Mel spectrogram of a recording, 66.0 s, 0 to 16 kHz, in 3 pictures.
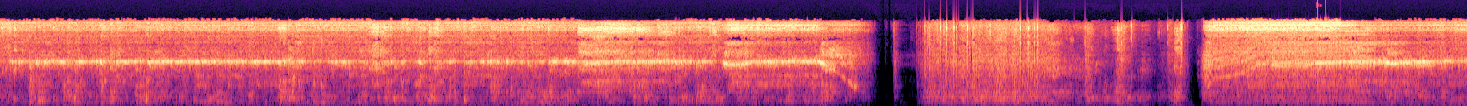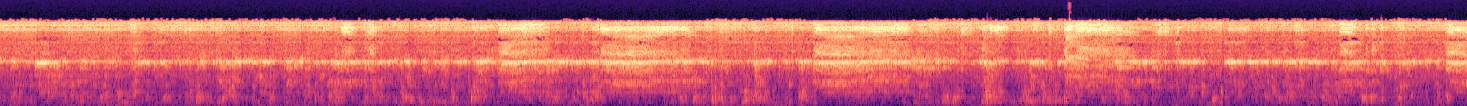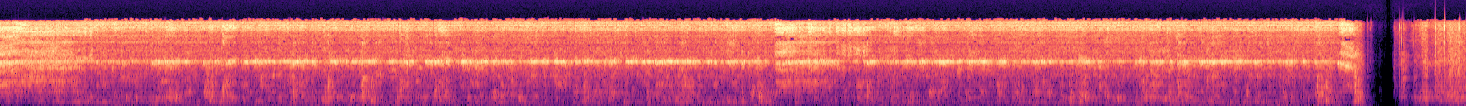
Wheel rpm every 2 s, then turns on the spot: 230, 230, 230, 230, 230, 230, 90, 20, 20, 130, 230, 230, 230, 230, 230, 230, 230, 230, 230, 240, 230, 230, 230, 230, 230, 230, 230, 240, 230, 230, 230, 230, 90.
14-18 64-66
